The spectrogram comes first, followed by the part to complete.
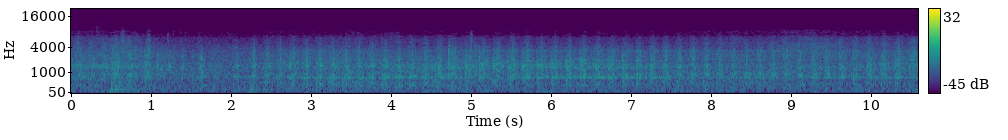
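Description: Heavy excavators' diesel engines running together with the fast, steady rattling blows of a hydraulic rock breaker hammering rock.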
